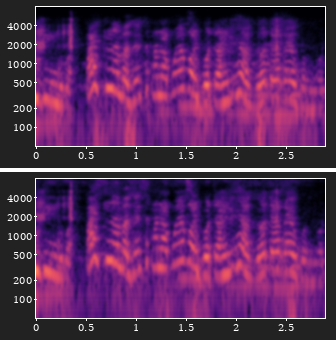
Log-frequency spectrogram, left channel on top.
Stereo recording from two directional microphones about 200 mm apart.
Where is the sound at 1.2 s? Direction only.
5° left (ahead or behind).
